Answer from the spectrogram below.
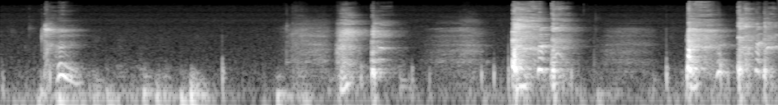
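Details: Coughing while trying to work, the person feeling rather hot: several separate coughs and throat-clearing sounds with quiet gaps, in a small quiet room.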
